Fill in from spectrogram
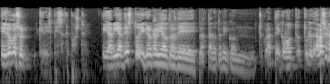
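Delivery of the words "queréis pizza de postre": softly whispered quote, much quieter; hushed retold question. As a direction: breathe the offer like a secret. Retells waiter offering dessert pizza.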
